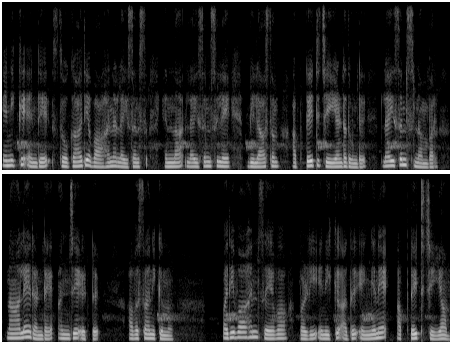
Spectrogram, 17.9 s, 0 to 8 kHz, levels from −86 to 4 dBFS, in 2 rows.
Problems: none marked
